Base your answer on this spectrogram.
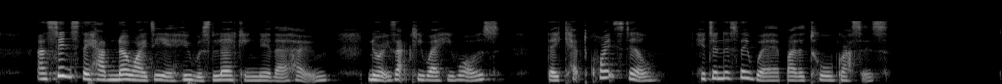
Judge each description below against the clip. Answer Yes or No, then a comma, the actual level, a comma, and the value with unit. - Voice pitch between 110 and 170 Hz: No, high, 205 Hz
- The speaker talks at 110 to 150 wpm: No, average, 175 wpm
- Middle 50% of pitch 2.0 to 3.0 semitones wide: No, average, 3.6 semitones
